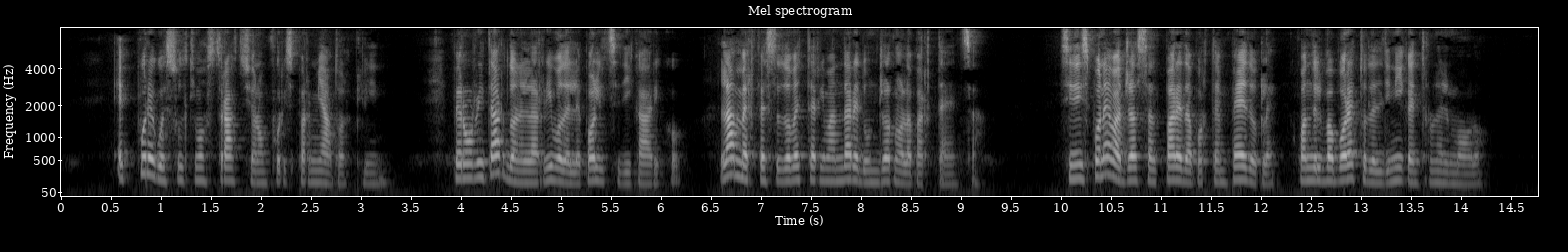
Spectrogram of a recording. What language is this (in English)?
Italian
